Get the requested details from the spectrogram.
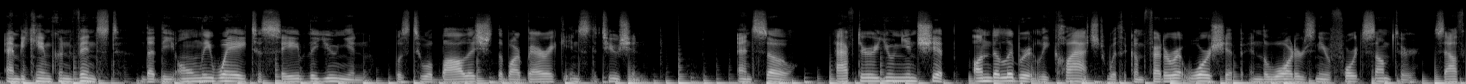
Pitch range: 115-140 Hz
